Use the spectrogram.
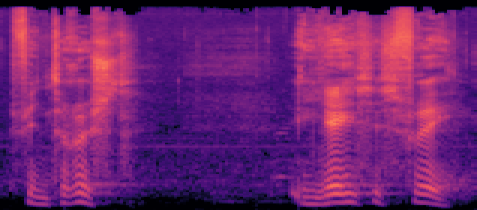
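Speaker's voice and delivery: slow, measured hymn recital; recited hymn. Acted. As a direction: speak the verse like a remembered song. Recites children's hymn lyrics.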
